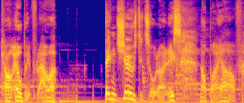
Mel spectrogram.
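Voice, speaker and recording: A man's put-on character voice in a Cockney accent, at a fairly slow pace, over clear music in the background. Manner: rough, gravelly.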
